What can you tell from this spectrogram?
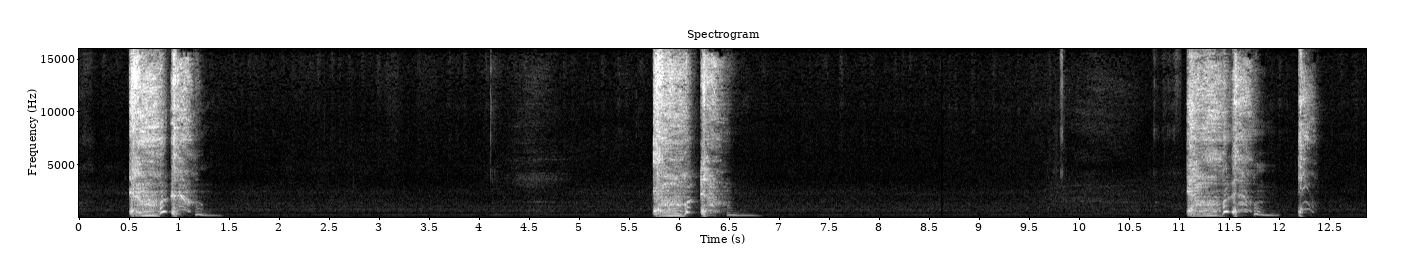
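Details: Person with asthma and allergies, likely worsened by lingering bronchitis, gives three short bouts of harsh, dry, hacking coughs of two or three bursts each, with quiet between: dry cough.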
